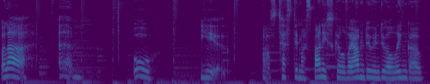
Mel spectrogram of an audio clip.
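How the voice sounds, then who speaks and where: A woman's voice: fairly high pitch, fairly even intonation, slow, gravelly, faint music behind. A woman, chatting casually and a bit ramblingly while she paints on a live stream. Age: 20s. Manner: chatty and rambling, with frequent ums and soft laughs.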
